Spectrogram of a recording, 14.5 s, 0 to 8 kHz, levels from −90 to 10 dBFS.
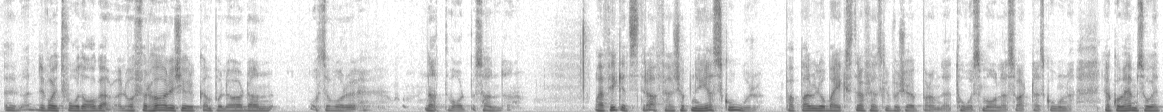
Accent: native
